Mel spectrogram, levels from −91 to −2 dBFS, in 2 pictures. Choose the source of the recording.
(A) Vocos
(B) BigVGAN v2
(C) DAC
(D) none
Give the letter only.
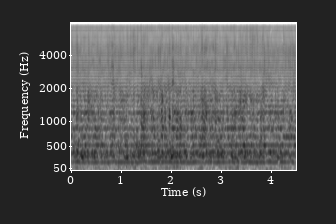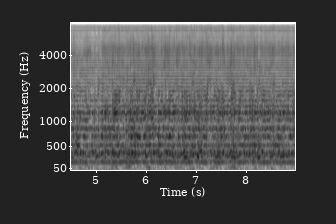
B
